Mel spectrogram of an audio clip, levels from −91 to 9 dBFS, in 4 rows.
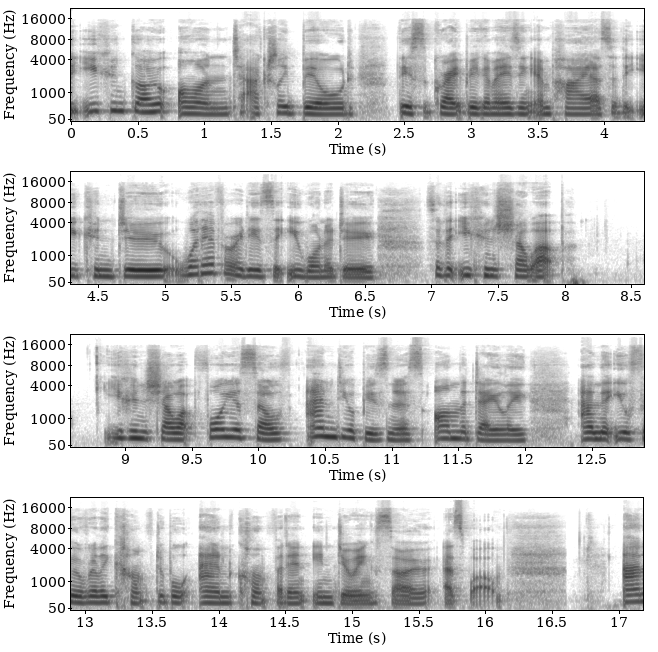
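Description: Nothing goes wrong anywhere in this recording; the speech runs along without a single technical hiccup to point at.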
